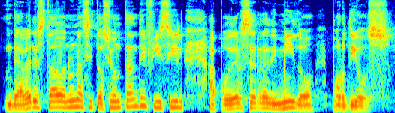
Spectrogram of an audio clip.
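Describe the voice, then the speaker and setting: A man's voice: fairly high pitch, a bit bright. A man preaching a sermon as pastor, speaking in with an earnest tone and often turning questions to his listeners. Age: adult with young children.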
